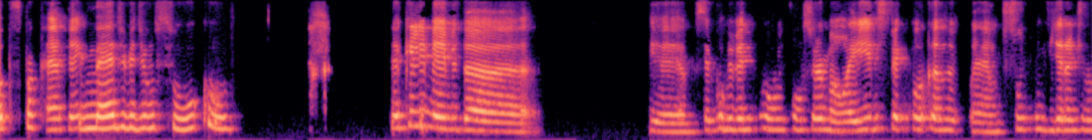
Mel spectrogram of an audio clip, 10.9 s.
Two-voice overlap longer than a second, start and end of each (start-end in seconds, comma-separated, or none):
none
